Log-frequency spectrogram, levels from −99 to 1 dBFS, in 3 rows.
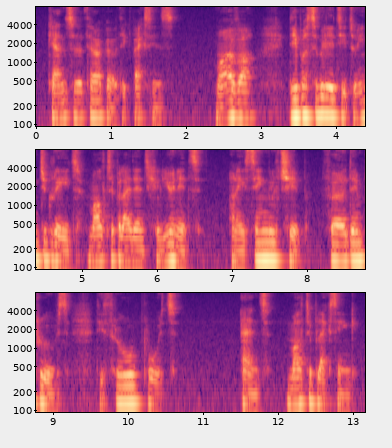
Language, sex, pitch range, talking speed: English, male, 105-130 Hz, 95 wpm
